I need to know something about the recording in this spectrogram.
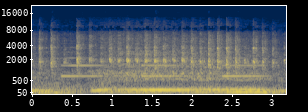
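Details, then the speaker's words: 400,000-mile 6.0 Powerstroke diesel, bearing debris in oil filter, sharp metallic knocking repeating rapidly and unevenly; rod knock, spun rod bearings suspected. "Oh God, oh God, oh God. Oh, that sounds so bad."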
